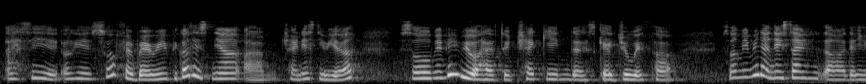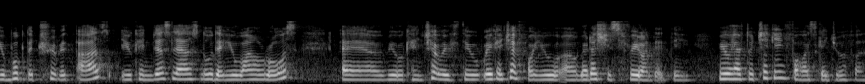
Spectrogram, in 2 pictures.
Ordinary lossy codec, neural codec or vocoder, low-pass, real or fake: none; codec, 16 kHz, 16 kbps, FunCodec, trained on LibriTTS, 50 frames a second; none; fake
